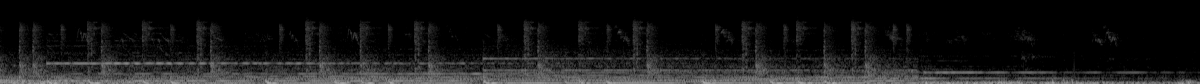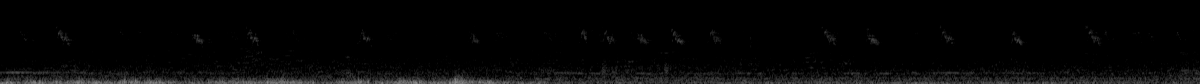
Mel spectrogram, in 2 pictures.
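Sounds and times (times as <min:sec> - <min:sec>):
low outdoor rumble: 0:00.0 - 0:13.7.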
